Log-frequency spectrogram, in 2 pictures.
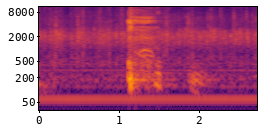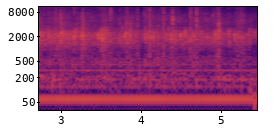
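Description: An audience applauds steadily throughout, a dense crackle of many hands clapping at moderate volume, with one sharp louder burst early on; no one speaks over it.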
